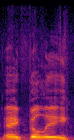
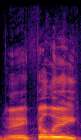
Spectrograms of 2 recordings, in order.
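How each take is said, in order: First: Higher, slow stretched fan call; Philly greeting. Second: High, drawn-out Philly fan call; Philly greeting. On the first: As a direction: call it out again, even higher. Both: Pretend.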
